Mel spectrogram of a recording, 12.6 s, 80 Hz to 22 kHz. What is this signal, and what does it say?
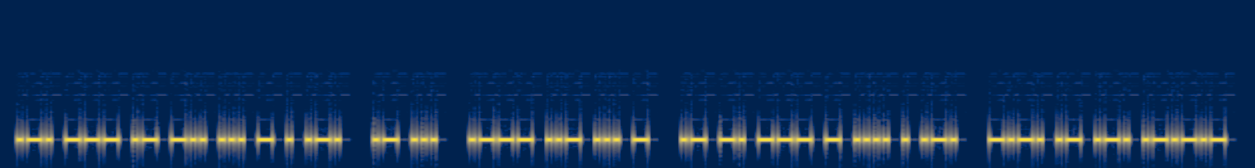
Morse code, heard as a keyed tone, about 25 wpm, 750 Hz. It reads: ROADSTER AS JUST ANOTHER CAR.
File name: cwa / W1AW-Level3 / 25WPM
